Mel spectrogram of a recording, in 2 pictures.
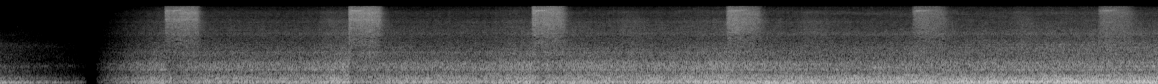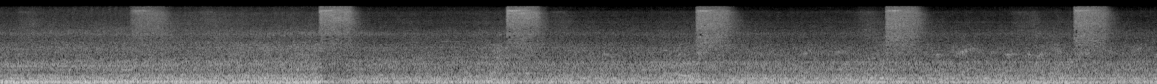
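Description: A diesel train engine rumbles as the train slowly pulls away.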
